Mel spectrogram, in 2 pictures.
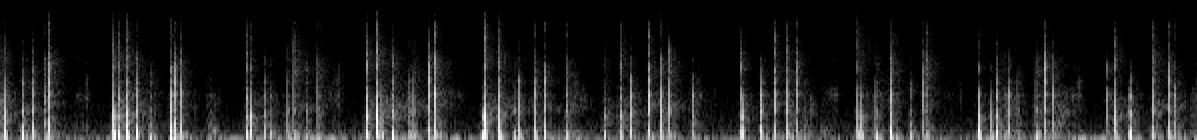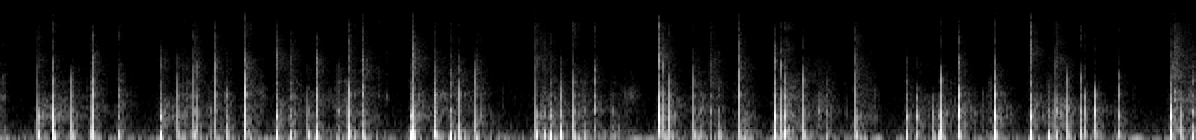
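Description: Long nails scratch and tap a flat, round piece of brown kraft cardboard trimmed with jute. Dense bursts of short, dry clicks and scrapes come in irregular clusters, mostly low and mid in tone with little brightness, and each stops almost instantly without ringing.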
